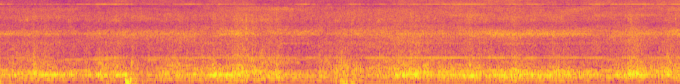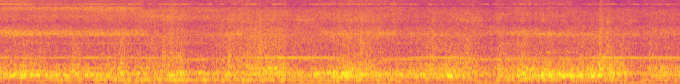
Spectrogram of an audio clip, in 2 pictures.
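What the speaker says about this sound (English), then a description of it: "Now I have to vacuum some of the messes in here in the house." A Dyson vacuum cleaner runs indoors in a house, giving a steady, loud whirring drone that holds evenly throughout with only small dips and a few low thumps.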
